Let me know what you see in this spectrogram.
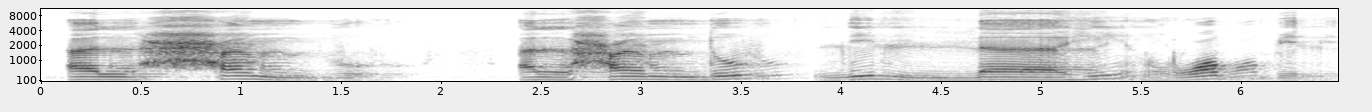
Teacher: ہا کو وسط حلق سے آپ نے نکالنا ہے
